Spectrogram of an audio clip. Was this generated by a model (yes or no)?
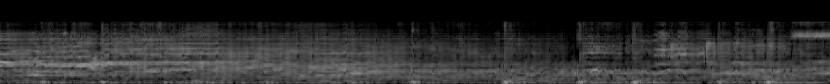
yes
